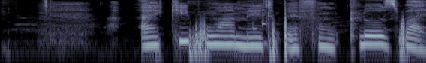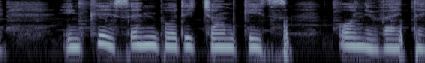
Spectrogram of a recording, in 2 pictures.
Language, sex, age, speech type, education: Nigerian Pidgin, female, 30-45, spontaneous, tertiary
